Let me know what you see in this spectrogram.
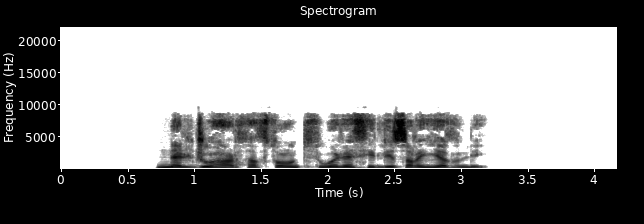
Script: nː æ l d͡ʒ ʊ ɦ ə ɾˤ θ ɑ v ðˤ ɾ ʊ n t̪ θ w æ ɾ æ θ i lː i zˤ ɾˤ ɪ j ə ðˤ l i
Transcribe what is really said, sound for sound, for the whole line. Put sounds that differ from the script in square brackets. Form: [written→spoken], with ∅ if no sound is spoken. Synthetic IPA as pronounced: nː æ l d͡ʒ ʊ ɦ ə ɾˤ θ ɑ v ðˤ ɾ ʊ n t̪ θ w æ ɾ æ θ i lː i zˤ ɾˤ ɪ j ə ðˤ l i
